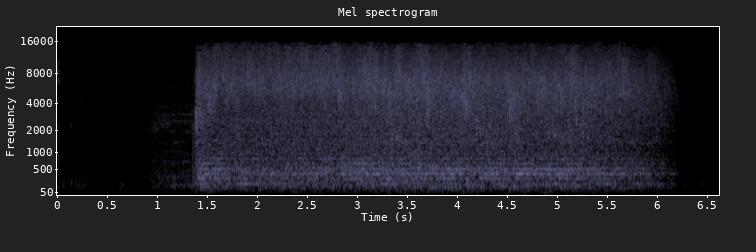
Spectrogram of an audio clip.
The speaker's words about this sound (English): Nita using water from a tap to wash some vegetables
